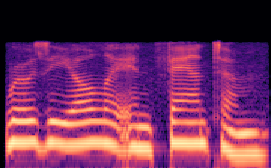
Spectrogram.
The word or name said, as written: roseola infantum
